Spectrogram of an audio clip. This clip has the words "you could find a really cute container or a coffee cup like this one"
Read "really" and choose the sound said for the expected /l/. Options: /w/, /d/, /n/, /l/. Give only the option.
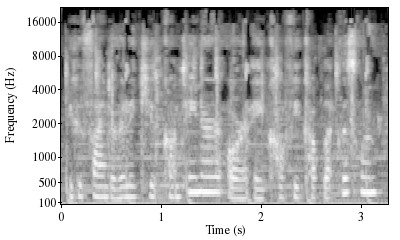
/n/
